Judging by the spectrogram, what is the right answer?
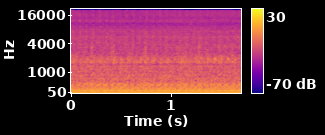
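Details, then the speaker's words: Allmand Nightlight Pro 2 light tower diesel that cranked but wouldn't start, now running with the shutoff solenoid disconnected and held in the run position: steady, even run with no knocks or misses, showing the fault is electrical, not fuel. "So, if you got it disconnected like this and it starts up and runs, that means the problem is electrical. It's not fuel because it's actually running."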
